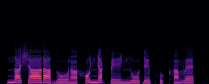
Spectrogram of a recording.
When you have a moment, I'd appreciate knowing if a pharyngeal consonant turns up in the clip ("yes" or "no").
no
